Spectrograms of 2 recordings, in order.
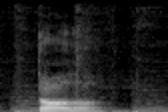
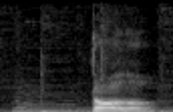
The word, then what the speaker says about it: todo: Todo. Todo. Both the T and the D are dental consonants pronounced with the tongue behind the front top two teeth. Todo.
